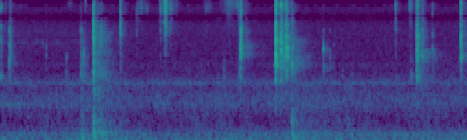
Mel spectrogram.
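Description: A metal blade cuts notches and slices into a solid, flower-carved yellow soft bar soap held in the hand. Quiet, crisp scraping and clicking cuts sound over a low, steady rumble, with the two strongest bright cuts near one second and three seconds.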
